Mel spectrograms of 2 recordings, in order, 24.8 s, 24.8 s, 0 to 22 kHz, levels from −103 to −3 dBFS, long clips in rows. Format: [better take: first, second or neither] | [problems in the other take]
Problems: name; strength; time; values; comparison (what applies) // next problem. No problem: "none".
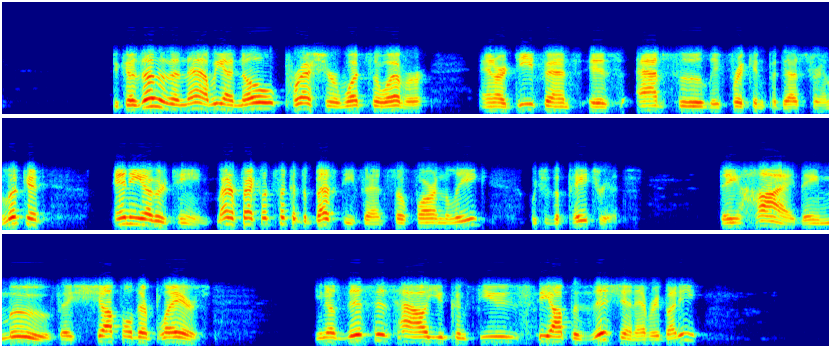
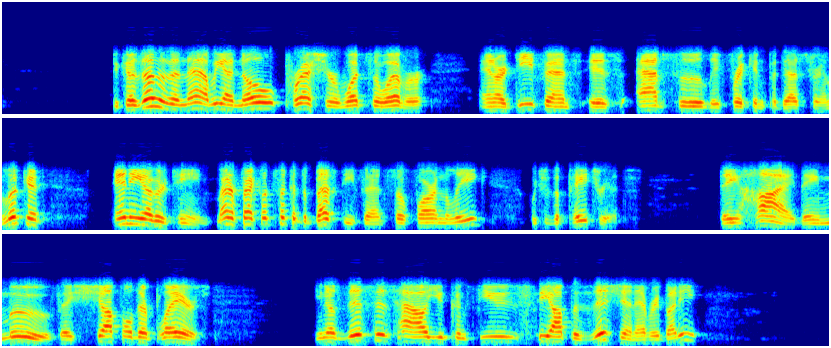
neither | phone-call audio; nothing above 3 kHz; the same in both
